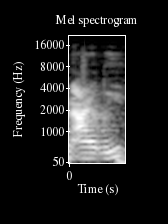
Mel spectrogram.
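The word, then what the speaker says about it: Ailey: two formidable black Americans, the revered choreographer Alvin Eiley, okay, got it, that's how you pronounce her name, and her great-grandmother Pearl, the descendant of enslaved Africans and tenant farmers.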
